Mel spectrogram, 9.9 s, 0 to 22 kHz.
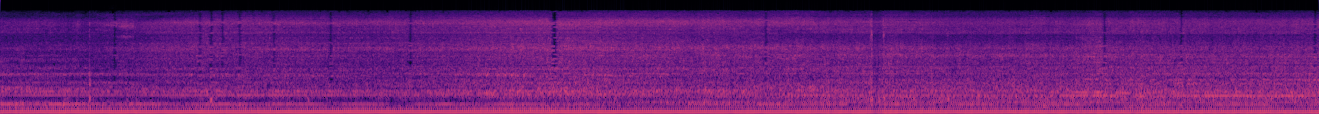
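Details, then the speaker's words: Bobcat MT85 mini skid steer, engine running: steady low drone with faint intermittent high squeaks that occur only on one particular turn, a belt squeaking from a worn tensioner, fixed by replacing the tensioner. "so so do you hear that squeaking it only happens when i make that particular turn"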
